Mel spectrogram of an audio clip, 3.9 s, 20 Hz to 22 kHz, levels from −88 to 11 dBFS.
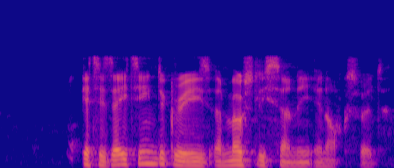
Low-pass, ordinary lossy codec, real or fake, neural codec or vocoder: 5.4 kHz; none; real; none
